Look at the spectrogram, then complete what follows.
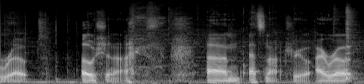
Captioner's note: laughs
